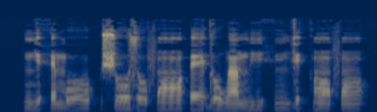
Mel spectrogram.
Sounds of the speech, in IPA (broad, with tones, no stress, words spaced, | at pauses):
ɲe˧hɛ˨moː˧ | ʃoː˦zo˨fɔ̃˦ | ɛ˨do˧wã˨miː˧ hĩ˨ɡe˦kɔ̃˦˨fɔ̃˧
